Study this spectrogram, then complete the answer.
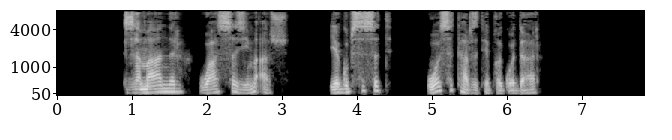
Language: Kabardian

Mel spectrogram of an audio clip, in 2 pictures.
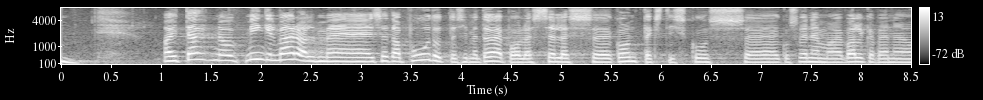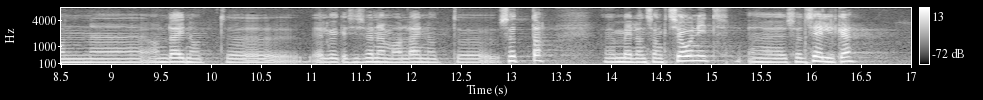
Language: Estonian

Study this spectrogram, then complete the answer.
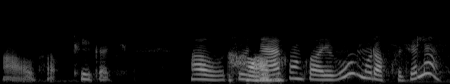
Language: Odia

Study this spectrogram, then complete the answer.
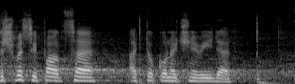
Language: Czech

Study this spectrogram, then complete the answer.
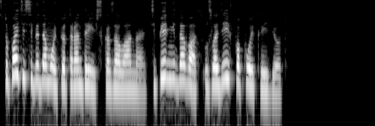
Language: Russian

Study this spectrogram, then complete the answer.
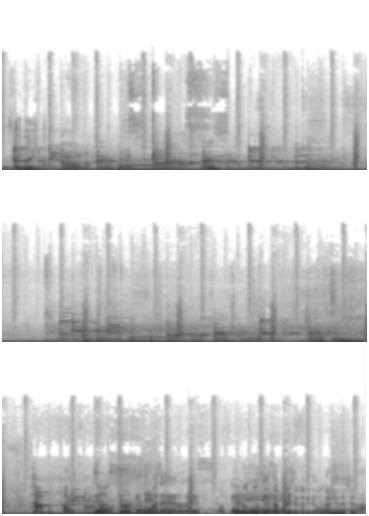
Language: Japanese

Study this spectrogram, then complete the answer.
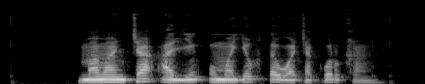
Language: Arequipa-La Unión Quechua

